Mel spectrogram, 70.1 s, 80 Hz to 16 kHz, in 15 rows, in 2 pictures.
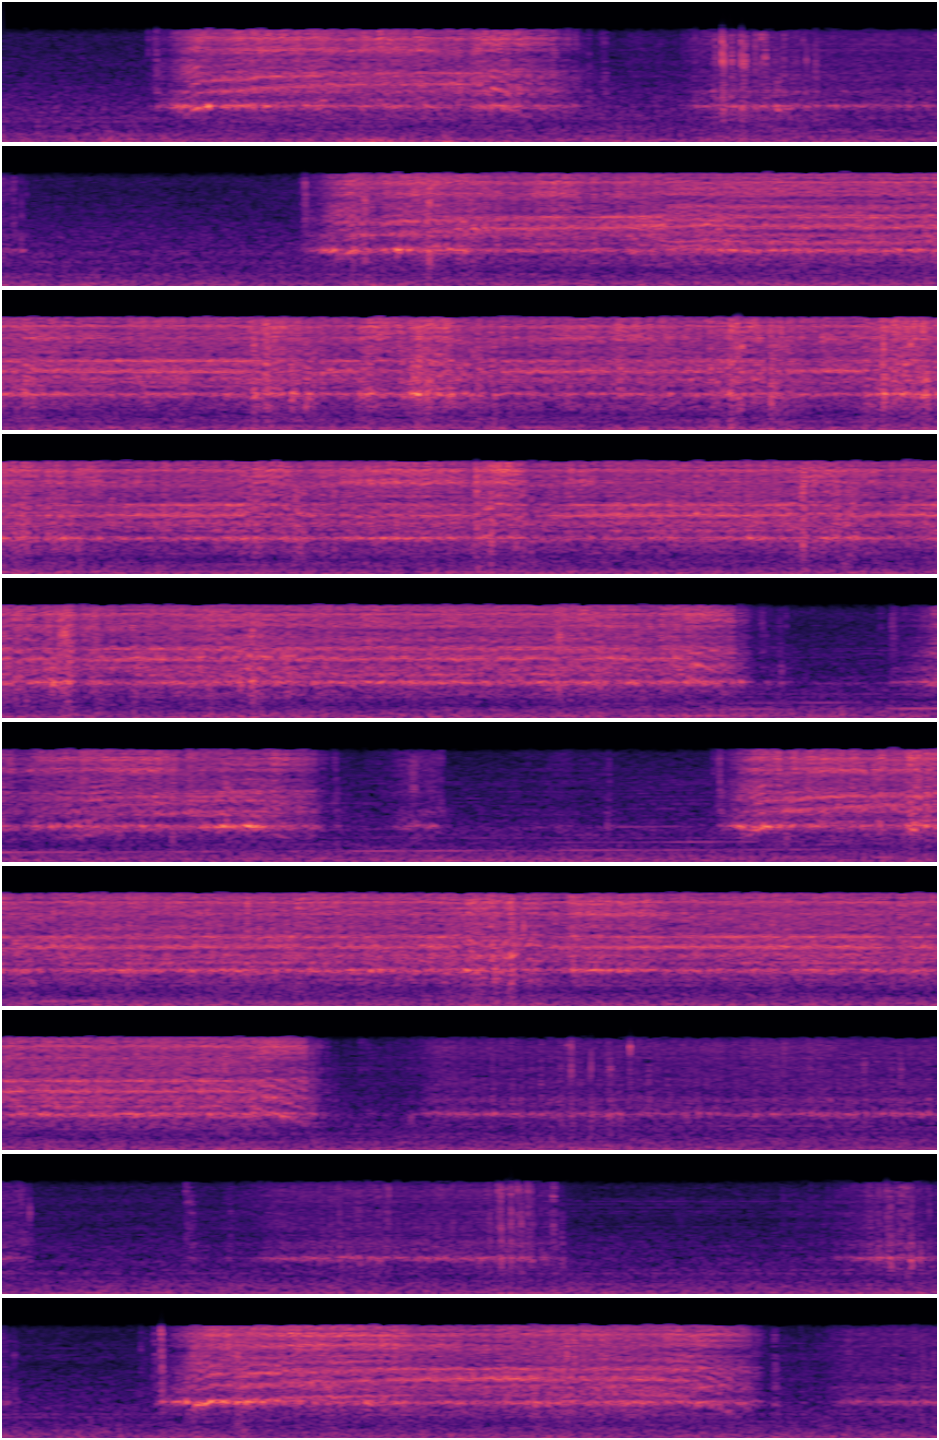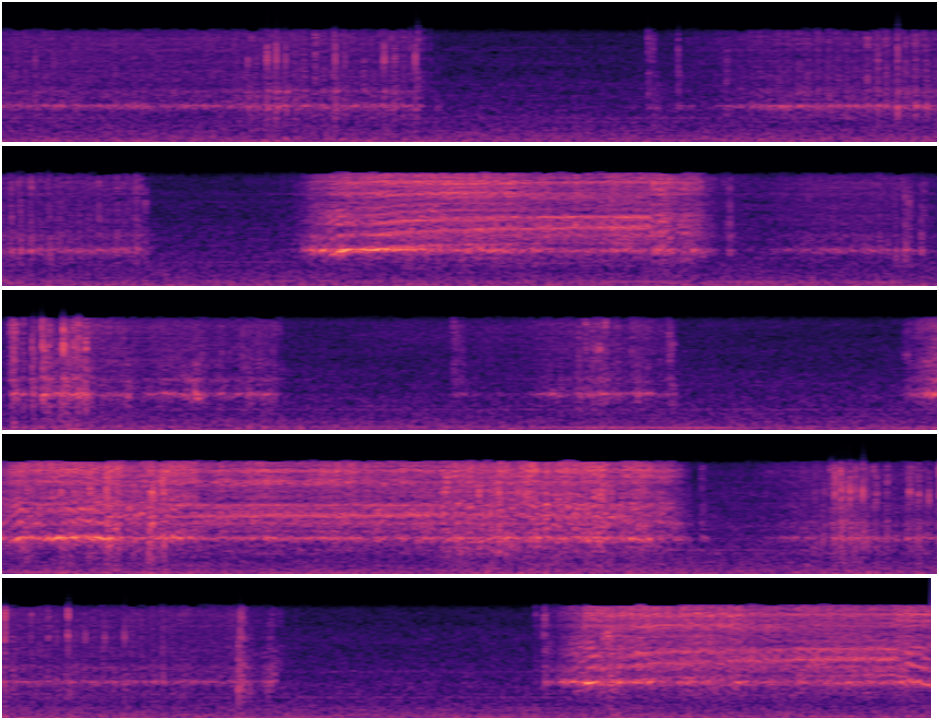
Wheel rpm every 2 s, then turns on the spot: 80, 40, 10, 130, 160, 160, 160, 160, 160, 160, 160, 50, 50, 60, 160, 160, 160, 40, 30, 20, 10, 70, 130, 20, 20, 30, 70, 60, 20, 10, 100, 150, 30, 10, 110.
2-6 24-26 34-42 46-52 54-60 64-68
